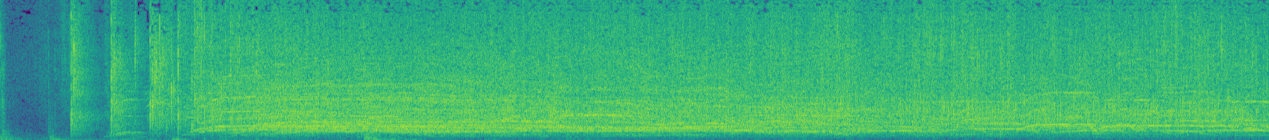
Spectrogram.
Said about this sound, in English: So, the episode opens up with Al coming into a glorious audience applause.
